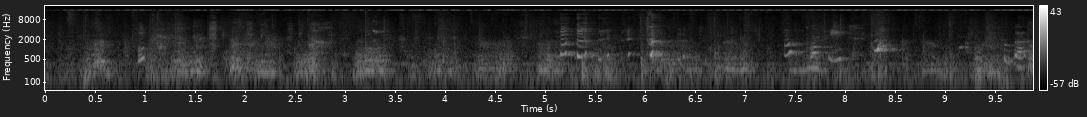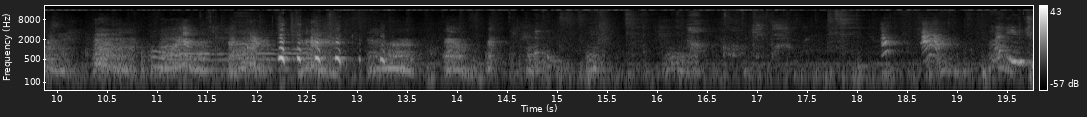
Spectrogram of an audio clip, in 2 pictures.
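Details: Australian Shepherd puppies, six weeks old, playing and chewing on towels after a bath indoors; busy mix of short whimpers, squeaks and yips with scuffling, plus a woman calling to them.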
